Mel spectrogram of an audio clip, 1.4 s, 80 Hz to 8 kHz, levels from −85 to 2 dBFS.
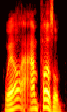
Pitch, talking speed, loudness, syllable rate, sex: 160 Hz, 135 wpm, -16 LUFS, 3.7 syllables/s, male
